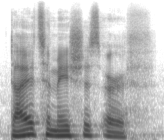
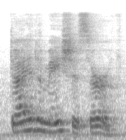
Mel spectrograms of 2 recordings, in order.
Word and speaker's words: diatomaceous earth: of uh dious Earth I need to make sure I'm saying that pronunciation dious Earth dious Earth yeah I was saying it correctly and here's the British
